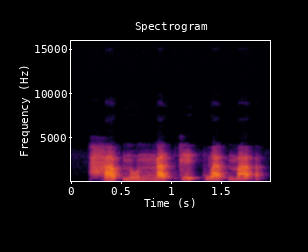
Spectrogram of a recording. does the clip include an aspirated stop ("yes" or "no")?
no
